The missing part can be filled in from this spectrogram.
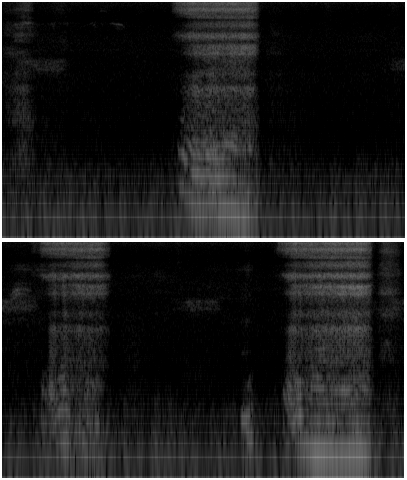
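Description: Three loud, rough snores on the in-breath, about one every five seconds, with a steady low hum behind.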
